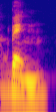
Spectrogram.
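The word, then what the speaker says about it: בן: En la palabra Ben, que significa hijo, la letra Bet también está al inicio y se pronuncia como una B, Bem.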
